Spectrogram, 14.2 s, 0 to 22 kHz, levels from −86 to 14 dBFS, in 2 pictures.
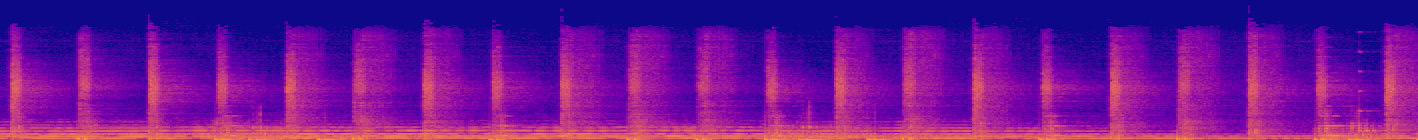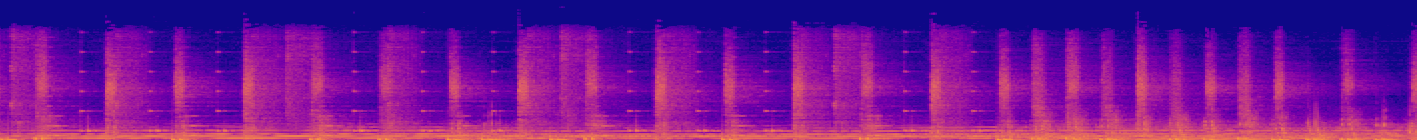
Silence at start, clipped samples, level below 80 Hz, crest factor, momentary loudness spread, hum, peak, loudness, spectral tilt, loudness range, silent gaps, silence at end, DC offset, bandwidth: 0 s; under 0.1%; -26 dBFS; 16 dB; 4 LU; none; -2 dBFS; -19 LUFS; -5 dB/octave; 2 LU; none; 0 s; under 0.1%; 18 kHz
